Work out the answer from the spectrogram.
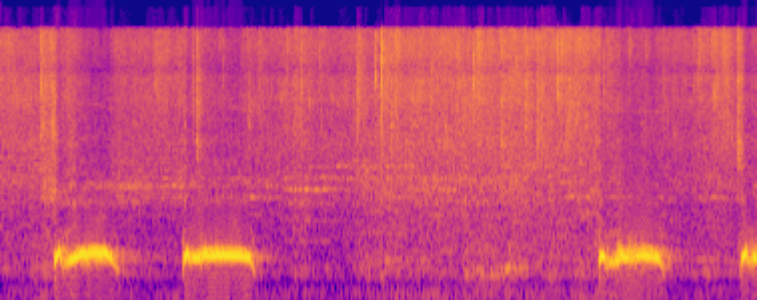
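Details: Spotted dove with a clear voice suited to luring other doves: four smooth, even coos, two early and two after a long pause, the last cut short; faint hiss behind.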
